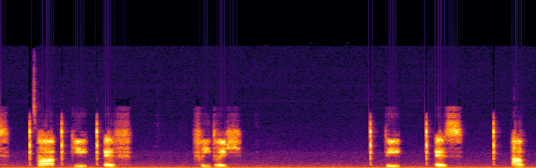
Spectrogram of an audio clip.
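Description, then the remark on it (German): A synthetic screen-reader voice spells out single letters as a finger rests on the keys of an on-screen touchscreen keyboard, in quick clusters, each followed by a soft click, with brief pauses between groups over a steady low electrical hum. “Einfach den Finger auf der Bildschirmtastatur drauflassen. Er buchstabiert das dann also immer.”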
